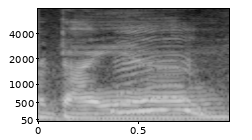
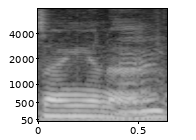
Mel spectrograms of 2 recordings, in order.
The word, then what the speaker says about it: Diana: And she hated it when people would call her Diane. – Mm. Me too. – She's like, my name's not Diane, it's Diana. Mm, 3 syllables.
